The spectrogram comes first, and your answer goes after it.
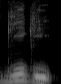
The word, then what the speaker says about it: Guigui: all versions of it my last name is pronounced Gigi I thought so yeah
